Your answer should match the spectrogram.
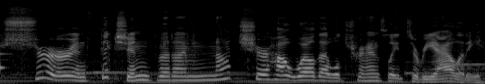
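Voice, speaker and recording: A woman's voice: on the low side, lively intonation, unhurried, fairly bright tone. A woman playing a practical, sceptical but loyal character in a video game. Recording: light game music behind.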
